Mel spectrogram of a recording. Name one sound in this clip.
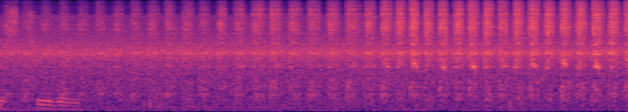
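A hacksaw rasps back and forth through metal.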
